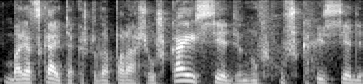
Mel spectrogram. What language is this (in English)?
Lithuanian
